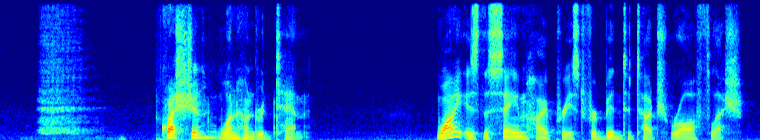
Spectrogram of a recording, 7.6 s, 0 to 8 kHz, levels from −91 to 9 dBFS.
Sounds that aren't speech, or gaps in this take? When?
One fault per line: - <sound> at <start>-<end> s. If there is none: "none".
- sigh at 0.2-1.3 s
